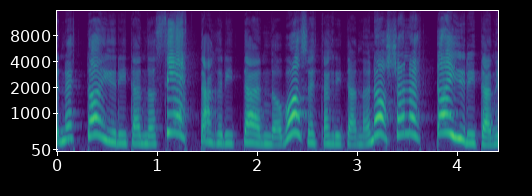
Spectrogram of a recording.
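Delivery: loud, high back-and-forth yelling; acted shouting match. Two people arguing over who is shouting, acted yelling. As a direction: escalate into an indignant high-pitched shout. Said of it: "alzando la voz".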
